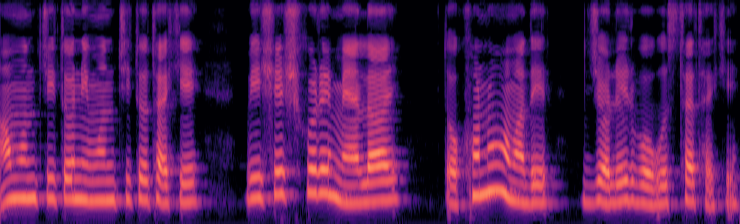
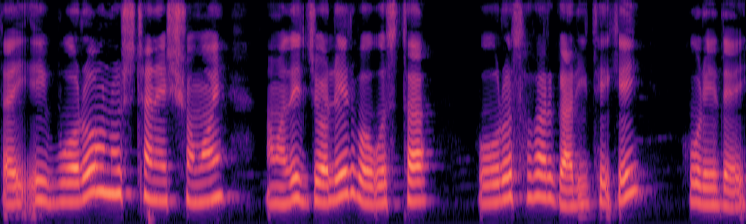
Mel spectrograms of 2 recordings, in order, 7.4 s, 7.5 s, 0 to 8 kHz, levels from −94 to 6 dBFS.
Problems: none marked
